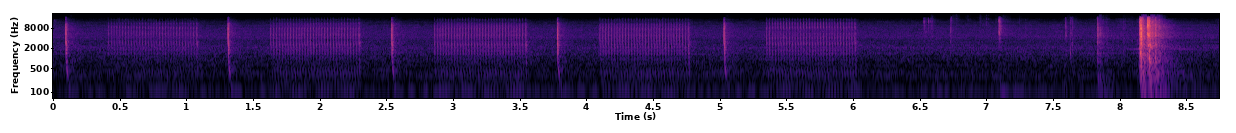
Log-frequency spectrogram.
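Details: iPhone 14 Pro plugged in to charge: sharp clicks about every one and a quarter seconds, each followed by a faint buzz; ticking noise while charging.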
